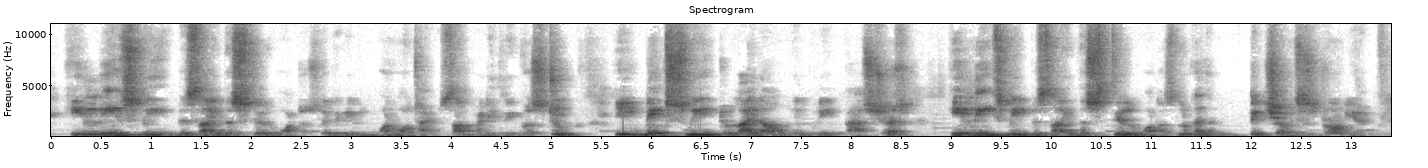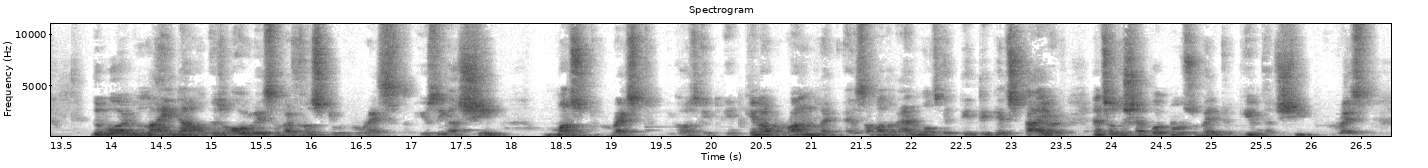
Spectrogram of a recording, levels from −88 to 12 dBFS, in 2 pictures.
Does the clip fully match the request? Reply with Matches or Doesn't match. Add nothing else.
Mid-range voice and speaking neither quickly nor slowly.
Matches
